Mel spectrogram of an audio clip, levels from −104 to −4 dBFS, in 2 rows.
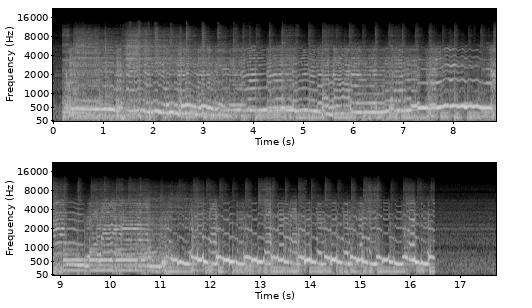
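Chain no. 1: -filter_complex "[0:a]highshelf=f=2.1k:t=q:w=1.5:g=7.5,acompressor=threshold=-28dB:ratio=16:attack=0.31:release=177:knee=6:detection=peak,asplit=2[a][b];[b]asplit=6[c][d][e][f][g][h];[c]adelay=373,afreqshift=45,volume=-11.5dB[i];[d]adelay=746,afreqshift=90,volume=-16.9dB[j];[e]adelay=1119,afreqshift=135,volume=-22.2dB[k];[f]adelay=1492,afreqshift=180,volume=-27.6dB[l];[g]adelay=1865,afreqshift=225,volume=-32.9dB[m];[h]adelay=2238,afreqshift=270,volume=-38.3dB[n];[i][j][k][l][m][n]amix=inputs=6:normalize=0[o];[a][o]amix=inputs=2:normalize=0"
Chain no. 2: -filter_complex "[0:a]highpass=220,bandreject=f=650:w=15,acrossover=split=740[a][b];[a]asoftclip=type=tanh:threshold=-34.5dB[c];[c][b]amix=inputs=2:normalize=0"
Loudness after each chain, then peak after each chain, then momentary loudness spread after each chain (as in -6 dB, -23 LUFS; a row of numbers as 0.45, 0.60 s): -34.0, -33.5 LUFS; -23.5, -20.5 dBFS; 2, 3 LU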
